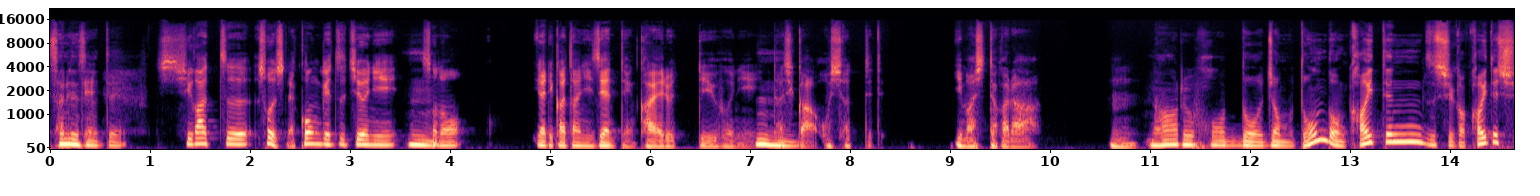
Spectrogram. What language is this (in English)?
Japanese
